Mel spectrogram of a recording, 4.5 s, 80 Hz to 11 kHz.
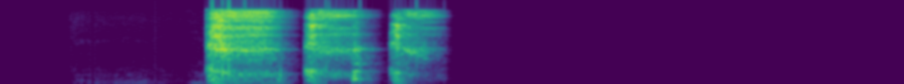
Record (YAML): cough_length: 4.5 s
cough_amplitude: 27453
cough_signal_mean_std_ratio: 0.3
survey_phase: beta (2021-08-13 to 2022-03-07)
age: 45-64
gender: Female
wearing_mask: 'No'
symptom_cough_any: true
symptom_new_continuous_cough: true
symptom_runny_or_blocked_nose: true
symptom_sore_throat: true
symptom_fatigue: true
symptom_headache: true
symptom_other: true
symptom_onset: 3 days
smoker_status: Never smoked
respiratory_condition_asthma: false
respiratory_condition_other: false
recruitment_source: Test and Trace
submission_delay: 2 days
covid_test_result: Positive
covid_test_method: RT-qPCR
covid_ct_value: 16.6
covid_ct_gene: ORF1ab gene
covid_ct_mean: 17.1
covid_viral_load: 2500000 copies/ml
covid_viral_load_category: High viral load (>1M copies/ml)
